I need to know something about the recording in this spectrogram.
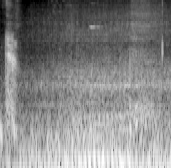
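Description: Motorcycle engine running at low speed in crawling traffic, a steady low pulsing rumble.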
